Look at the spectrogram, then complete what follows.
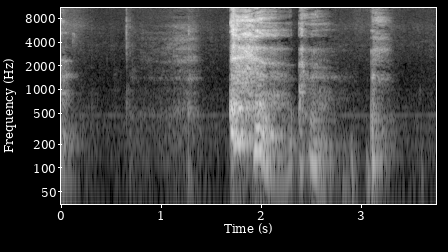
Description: There's plenty of catarrh still left in my chest and throat. It needs a good stir when I wake up in the morning.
